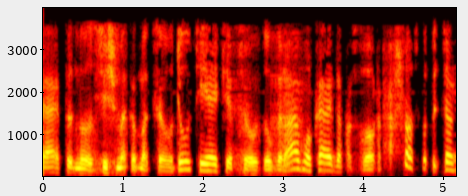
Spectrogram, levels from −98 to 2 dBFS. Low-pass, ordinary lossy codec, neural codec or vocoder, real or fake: 3.6 kHz; AAC, 16 kbps; codec, 16 kHz, 0.5 kbps, FunCodec, trained on LibriTTS, 25 frames a second; fake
